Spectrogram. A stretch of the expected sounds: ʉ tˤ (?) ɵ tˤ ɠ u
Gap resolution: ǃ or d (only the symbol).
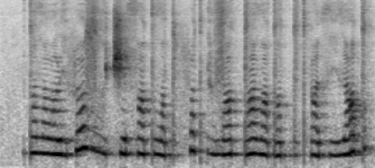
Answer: d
